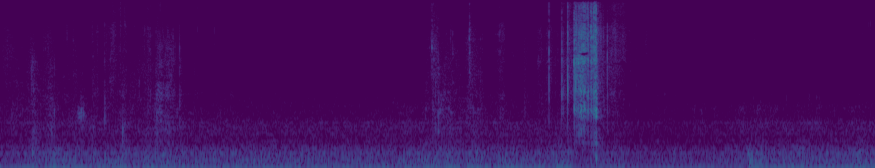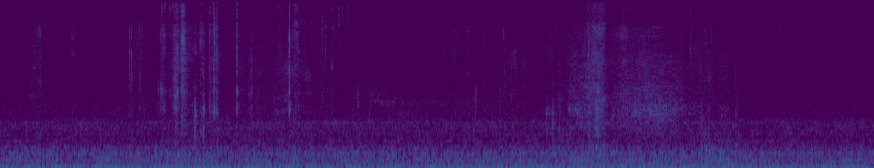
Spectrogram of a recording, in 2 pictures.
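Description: Gloved hands handling a nylon machete sheath: the fabric rustles and crinkles, with a short, loud tearing rasp about six seconds in and smaller bursts later. A steady low hum runs underneath.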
